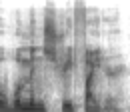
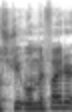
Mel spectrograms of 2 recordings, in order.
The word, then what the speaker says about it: Street Woman Fighter: currently dancing in on the uh variety show woman street fighter fighter oh street woman fighter oh yeah that's how you say it know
